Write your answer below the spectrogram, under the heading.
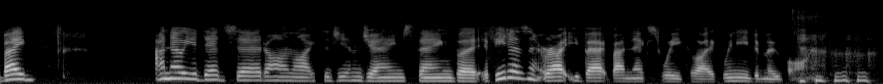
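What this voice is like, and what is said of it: Put-on British accent. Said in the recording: “he's British ... And that was my British accent, real good.”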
